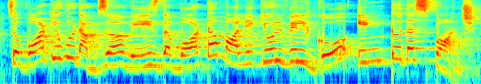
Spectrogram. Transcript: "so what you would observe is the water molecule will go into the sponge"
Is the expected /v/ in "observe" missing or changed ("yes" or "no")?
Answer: no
